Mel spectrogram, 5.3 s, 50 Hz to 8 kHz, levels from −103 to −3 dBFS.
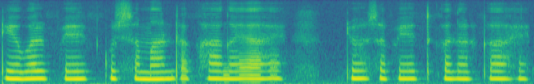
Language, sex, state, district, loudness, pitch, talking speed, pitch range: Hindi, female, Jharkhand, Palamu, -14 LUFS, 255 Hz, 135 wpm, 245-260 Hz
